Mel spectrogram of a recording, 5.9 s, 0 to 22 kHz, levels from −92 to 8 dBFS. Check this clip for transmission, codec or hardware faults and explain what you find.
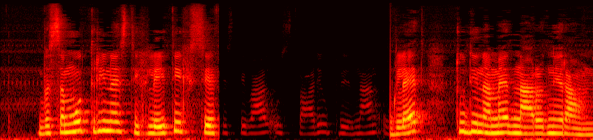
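Two faults are audible.

Timecode bleed runs through the whole clip. Linear timecode has leaked in from a nearby track or cable. Its square wave flips between tones near 1 and 2 kHz at 23.976 frames per second. It sits roughly 40 dB under the speech as a faint chirping warble.

From 2.18 to 3.90 s, the level in mono drops by about 36 dB. The speech nearly disappears, leaving only a faint residue. The likely cause is one channel inverted. The shared centre content then cancels when the channels are summed.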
